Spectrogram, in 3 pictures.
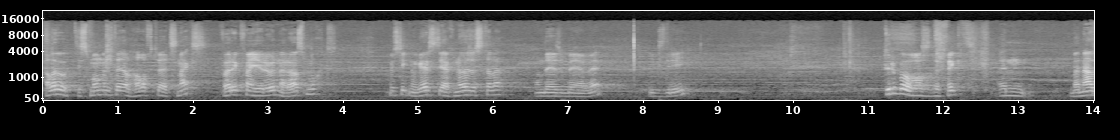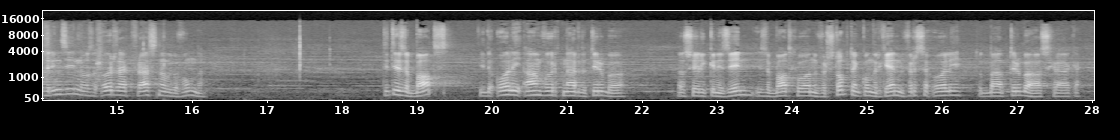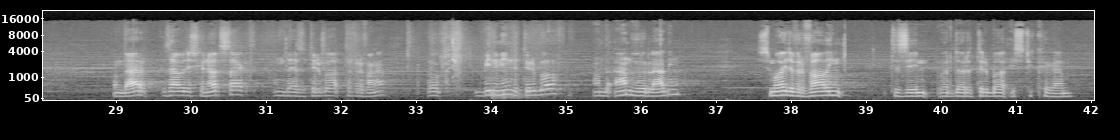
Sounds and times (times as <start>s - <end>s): Speech: 0.0s - 3.9s, 4.6s - 7.5s, 8.1s - 8.6s, 11.2s - 16.2s, 18.6s - 21.8s, 22.5s - 27.8s, 29.0s - 32.6s, 33.2s - 36.6s, 37.6s - 38.8s, 39.4s - 41.8s.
